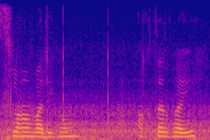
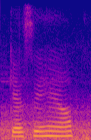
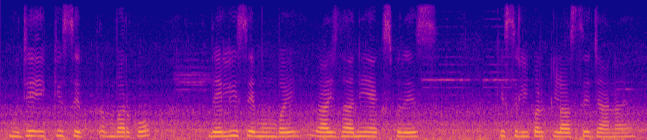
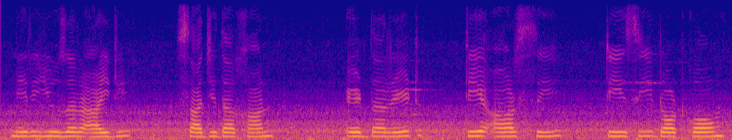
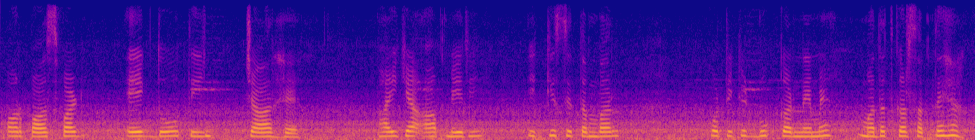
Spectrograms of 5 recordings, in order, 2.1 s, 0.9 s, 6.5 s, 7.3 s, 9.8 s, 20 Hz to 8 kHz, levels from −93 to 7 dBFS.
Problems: constant background noise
